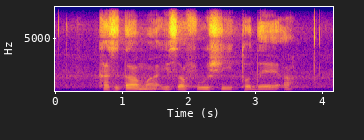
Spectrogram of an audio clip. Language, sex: Venda, male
